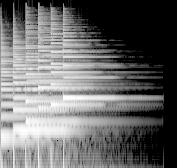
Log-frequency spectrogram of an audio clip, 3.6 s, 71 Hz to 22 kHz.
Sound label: Db Major Sharp 11th Ab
